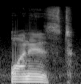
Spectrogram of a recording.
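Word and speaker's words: honest: হওয়ার কথা তাই না হনেস্ট কিন্তু এইচ এর উচ্চারণ এখানে সাইলেন্ট হবে এটা আপনারা এই শব্দে এটা এই শব্দটা আপনারা চিনে রাখবেন জেনে রাখবেন যে এরকম বানানে এইচ এর উচ্চারণটা সাইলেন্ট হয় ও এনইএসটি এতটুকু উচ্চারিত হবে এই অংশটা উচ্চারিত হবে ও এনইএসটি অনেস্ট হবে অনেস্ট অনেস্ট না এস এর উচ্চারণ বাদ দিয়ে করবেন।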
